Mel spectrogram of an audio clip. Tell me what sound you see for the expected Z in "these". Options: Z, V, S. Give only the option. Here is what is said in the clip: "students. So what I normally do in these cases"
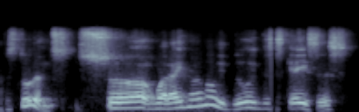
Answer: S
